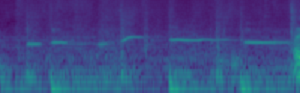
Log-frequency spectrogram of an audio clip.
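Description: A short whistled tune: several held notes that step up and down, with one quick upward slide.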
